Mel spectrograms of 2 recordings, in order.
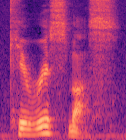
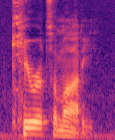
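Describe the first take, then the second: First: The 'ti' is said with an s sound. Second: The 'ti' is said with a t sound. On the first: "the T I is pronounced like an S" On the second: "pronounced it exactly the way it looks"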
